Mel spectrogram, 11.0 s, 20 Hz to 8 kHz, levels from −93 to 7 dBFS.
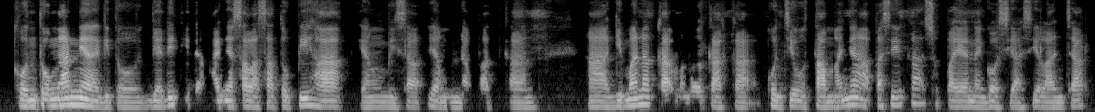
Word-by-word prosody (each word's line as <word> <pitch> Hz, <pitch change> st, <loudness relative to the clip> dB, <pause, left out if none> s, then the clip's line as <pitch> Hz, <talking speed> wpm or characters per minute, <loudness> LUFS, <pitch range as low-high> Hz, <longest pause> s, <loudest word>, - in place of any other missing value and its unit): keuntungannya 130 Hz, 0 st, +6 dB
gitu. 105 Hz, -2 st, -5 dB
Jadi 115 Hz, +6 st, 0 dB
tidak -, -, -9 dB
hanya 115 Hz, +1 st, +3 dB
salah 115 Hz, -4 st, +3 dB
satu 115 Hz, -, -1 dB
pihak 115 Hz, -6 st, +2 dB
yang 105 Hz, +1 st, -4 dB
bisa 100 Hz, +1 st, -3 dB
yang 110 Hz, -3 st, -2 dB
mendapatkan. 100 Hz, 0 st, -5 dB, 0.6 s
Nah 110 Hz, -1 st, +2 dB
gimana 130 Hz, +8 st, +3 dB
Kak 115 Hz, -, +3 dB
menurut 110 Hz, +1 st, -5 dB
Kakak 105 Hz, -, -3 dB
kunci 120 Hz, -1 st, -2 dB
utamanya 110 Hz, +5 st, +1 dB
apa 130 Hz, -, -4 dB
sih 150 Hz, +4 st, -3 dB
Kak 170 Hz, -1 st, -5 dB
supaya 110 Hz, -6 st, -2 dB
negosiasi 105 Hz, 0 st, -3 dB
lancar? 100 Hz, +4 st, -2 dB
115 Hz, 135 wpm, -25 LUFS, 105-125 Hz, 0.6 s, keuntungannya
